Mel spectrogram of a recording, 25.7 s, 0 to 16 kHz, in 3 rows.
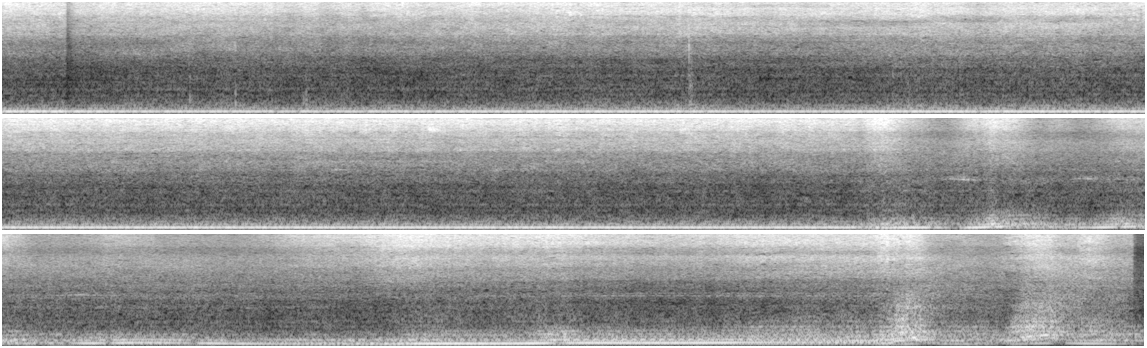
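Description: A 2003 Chevrolet Silverado with a Speed Engineering full exhaust rumbles steadily at idle, close and loud, then revs up and settles repeatedly in the latter half.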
